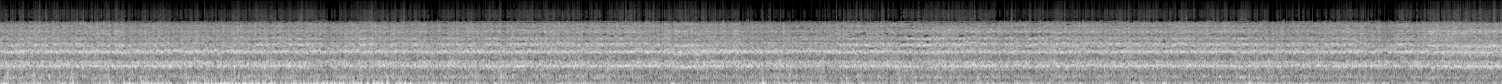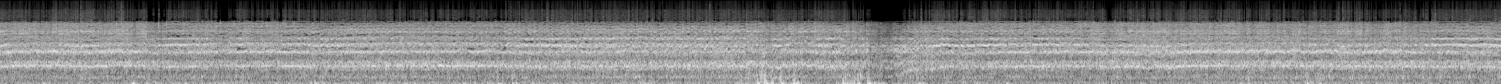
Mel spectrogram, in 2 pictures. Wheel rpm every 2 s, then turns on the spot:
230, 230, 240, 230, 230, 230, 230, 220, 220, 230, 220, 210, 190, 220, 220.
none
